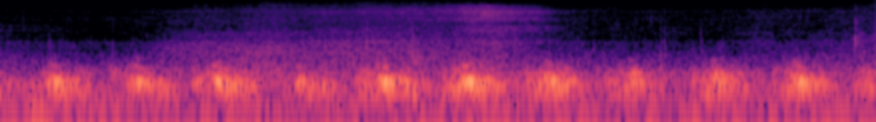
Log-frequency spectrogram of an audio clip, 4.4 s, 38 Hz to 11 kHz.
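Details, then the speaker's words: Fetal heart tones on a fetal monitor in labor and delivery triage at 34 weeks of pregnancy, with the mother having sharp abdominal pain: rapid regular whooshing pulses near 146 a minute; normal, strong fetal heartbeat. "I just had a very very sharp pain look at hear the heartbeat they got me on the [Music] monitor"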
